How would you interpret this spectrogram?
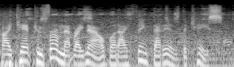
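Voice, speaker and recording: Composed researcher in noisy game audio. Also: female voice, very deep voice, expressive. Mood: analytical. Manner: measured, formal, clinical. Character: composed, analytical researcher, stern and matter-of-fact. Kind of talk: scripted video game dialogue.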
